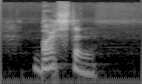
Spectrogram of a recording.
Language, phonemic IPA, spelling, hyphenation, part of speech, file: Dutch, /ˈbɑrstə(n)/, barsten, bar‧sten, verb / noun, Nl-barsten.ogg
- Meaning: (verb) 1. to burst, split completely 2. to crack, break partially 3. to suffer and/or break under emotional pressure 4. to urge, be near emotional eruption; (noun) plural of barst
